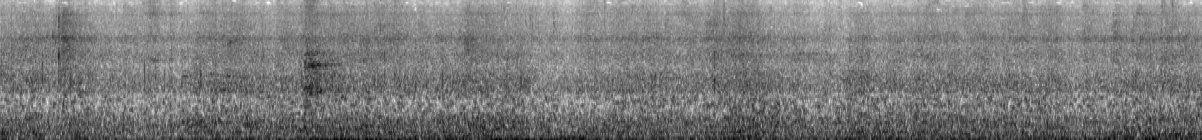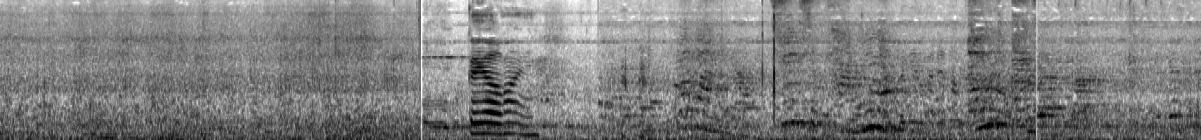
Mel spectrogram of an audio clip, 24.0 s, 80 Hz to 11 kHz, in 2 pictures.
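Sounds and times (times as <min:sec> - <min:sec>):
wind rumble on microphone: 0:00.0 - 0:16.3.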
